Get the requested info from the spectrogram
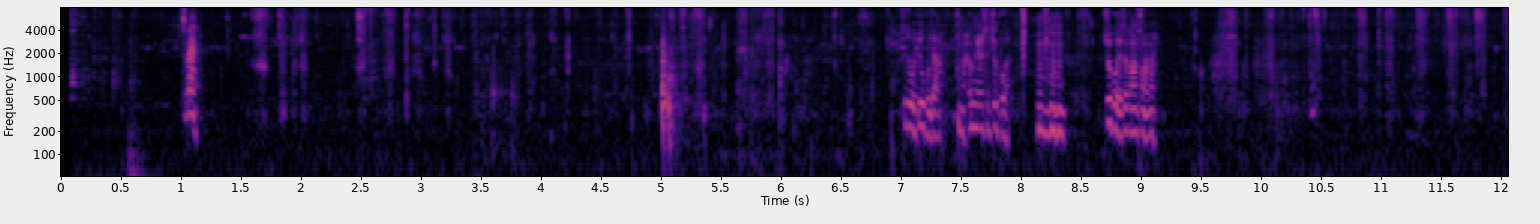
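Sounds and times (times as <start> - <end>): chewing crunchy food: 1.2 - 12.0.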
